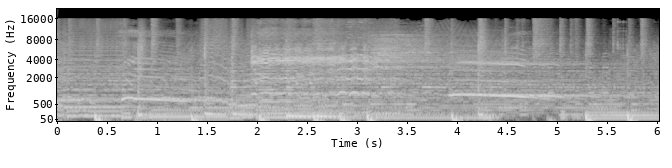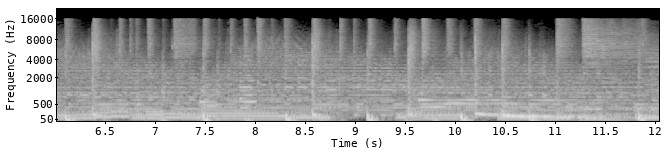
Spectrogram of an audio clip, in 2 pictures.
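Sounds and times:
bass: 0.0s - 12.0s.

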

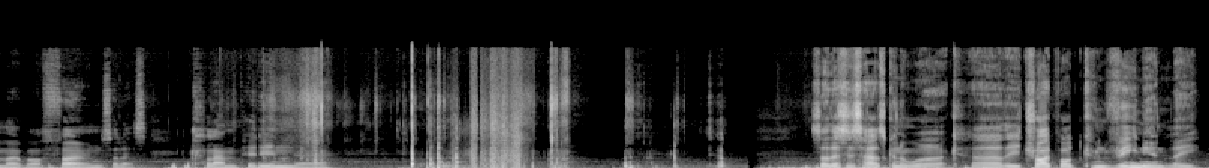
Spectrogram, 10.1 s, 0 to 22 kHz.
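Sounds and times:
scraping rustle: 2.2s - 6.2s.

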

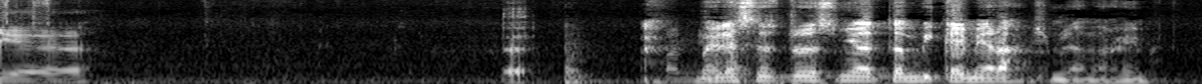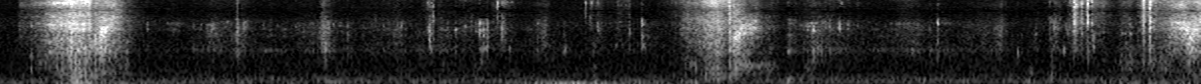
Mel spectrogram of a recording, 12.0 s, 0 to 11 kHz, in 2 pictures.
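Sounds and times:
man burping: 2.5s - 2.8s.

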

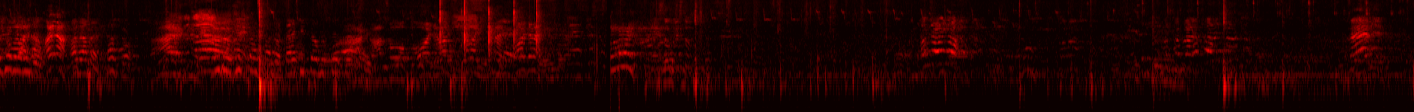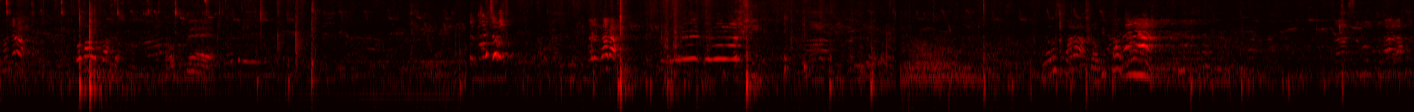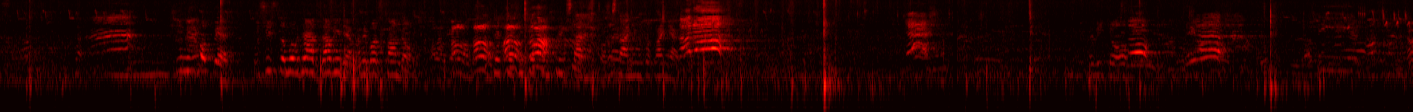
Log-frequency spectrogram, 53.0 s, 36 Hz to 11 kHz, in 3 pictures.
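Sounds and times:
distant shouting of footballers: 0.0s - 9.3s, 23.5s - 30.2s, 30.8s - 33.8s, 34.4s - 44.8s
young footballers shouting: 2.0s - 3.6s, 26.0s - 27.2s, 36.4s - 37.2s, 41.1s - 44.7s.

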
